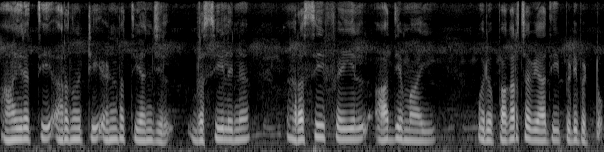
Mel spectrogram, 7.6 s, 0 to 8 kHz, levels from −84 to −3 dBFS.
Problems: background sounds at intervals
